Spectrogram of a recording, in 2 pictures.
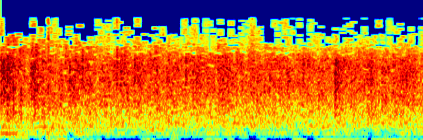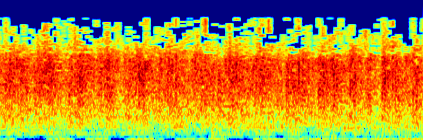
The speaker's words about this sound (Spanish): Así que nada, un aplauso de agradecimiento.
